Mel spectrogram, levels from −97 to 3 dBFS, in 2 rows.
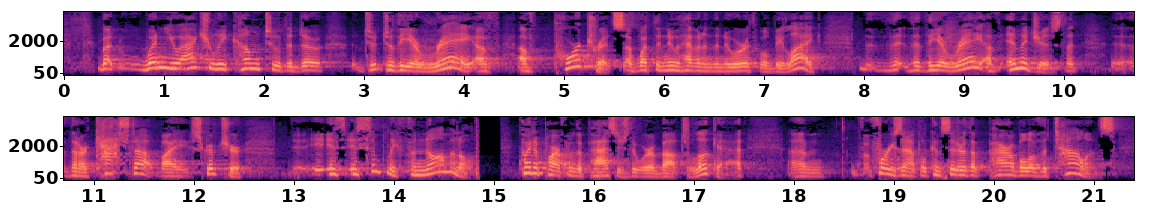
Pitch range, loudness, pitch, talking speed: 145-215 Hz, -21 LUFS, 170 Hz, 175 wpm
